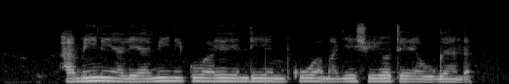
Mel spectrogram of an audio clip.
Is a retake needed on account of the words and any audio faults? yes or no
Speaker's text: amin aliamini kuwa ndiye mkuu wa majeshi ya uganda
yes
